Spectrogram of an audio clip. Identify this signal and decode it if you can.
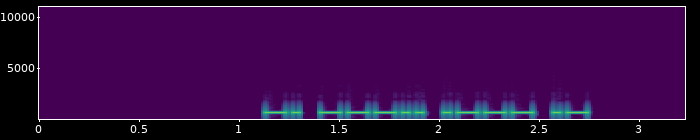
Morse code, heard as a keyed tone, about 34 wpm, 700 Hz. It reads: N8JA
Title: Easy Call Signs Repeated 2x - 35wpm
